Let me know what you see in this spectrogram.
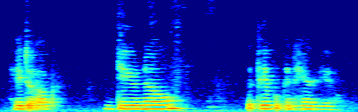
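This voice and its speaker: Noticeable background noise is present. The speaker keeps to a moderate pace. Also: woman. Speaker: makeup vlogger. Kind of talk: tutorial. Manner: soft-spoken.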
